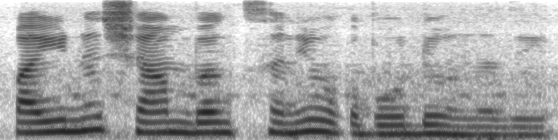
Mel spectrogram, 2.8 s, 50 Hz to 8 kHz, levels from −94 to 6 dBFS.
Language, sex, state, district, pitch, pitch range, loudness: Telugu, female, Telangana, Hyderabad, 215 Hz, 185-220 Hz, -16 LUFS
